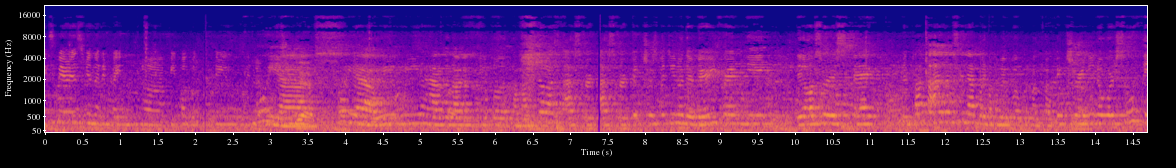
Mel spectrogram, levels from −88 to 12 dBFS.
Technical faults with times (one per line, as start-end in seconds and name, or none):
2.12-2.14 CD skip
7.37-7.40 CD skip
12.57 CD skip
